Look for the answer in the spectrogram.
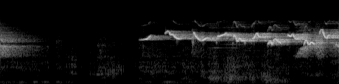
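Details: Ultramarine grosbeak from the Minas Gerais region, a large, deep blue male described as having a very firm song, delivers a loud, rapid warbled whistled phrase with quick up-and-down notes after a faint fading sound and a second of silence.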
